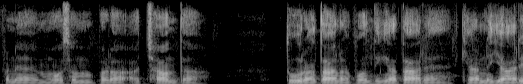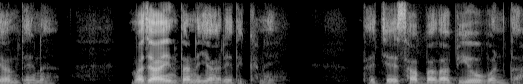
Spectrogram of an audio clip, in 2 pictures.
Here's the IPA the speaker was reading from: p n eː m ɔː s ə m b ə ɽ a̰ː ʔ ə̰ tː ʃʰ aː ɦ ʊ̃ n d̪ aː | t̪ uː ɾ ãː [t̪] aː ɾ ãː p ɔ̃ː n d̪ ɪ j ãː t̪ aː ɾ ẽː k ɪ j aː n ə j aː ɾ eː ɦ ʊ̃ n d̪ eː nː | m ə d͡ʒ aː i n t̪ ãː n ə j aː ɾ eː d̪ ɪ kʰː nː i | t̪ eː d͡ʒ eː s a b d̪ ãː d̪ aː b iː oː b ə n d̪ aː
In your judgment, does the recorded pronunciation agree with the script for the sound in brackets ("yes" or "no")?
yes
